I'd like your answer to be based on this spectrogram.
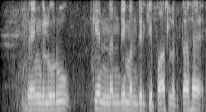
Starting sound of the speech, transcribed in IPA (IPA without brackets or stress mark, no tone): b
